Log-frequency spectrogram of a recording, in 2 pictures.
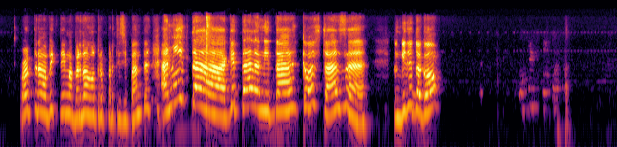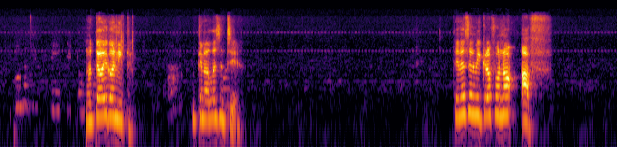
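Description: A woman speaks with animation over an online call, in short bursts with pauses.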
